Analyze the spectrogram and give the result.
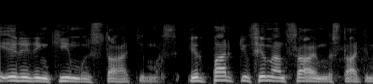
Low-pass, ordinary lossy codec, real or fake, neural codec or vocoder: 7.2 kHz; MP3, 64 kbps; real; none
